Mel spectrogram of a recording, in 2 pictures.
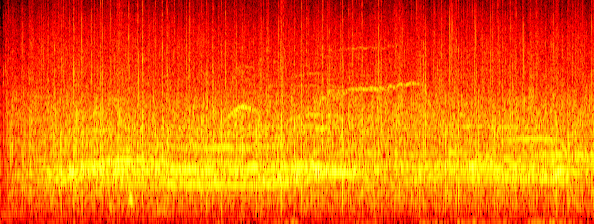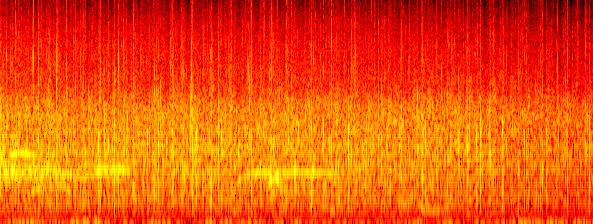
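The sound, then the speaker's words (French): Sustained, dense applause from a large audience at the first La Poudre Live show, welcoming a singer on stage, loud and steady, with faint whoops and cheers rising above the clapping. “Je vous demande d'applaudir, mais alors triomphalement, ….”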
